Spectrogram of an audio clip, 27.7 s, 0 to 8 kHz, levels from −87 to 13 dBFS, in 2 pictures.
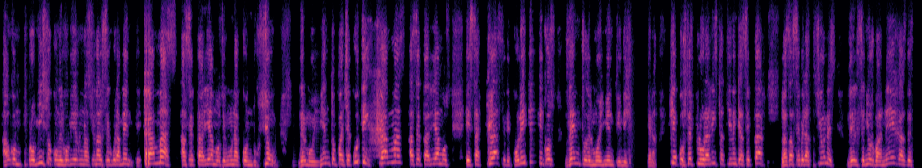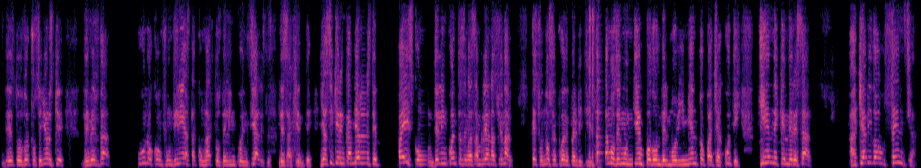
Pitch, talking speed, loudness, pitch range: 215 Hz, 190 wpm, -24 LUFS, 195-250 Hz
